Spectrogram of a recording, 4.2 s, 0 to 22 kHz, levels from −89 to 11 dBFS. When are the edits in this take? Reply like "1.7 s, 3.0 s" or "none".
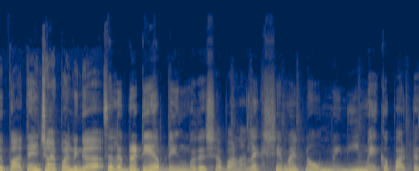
1.0 s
